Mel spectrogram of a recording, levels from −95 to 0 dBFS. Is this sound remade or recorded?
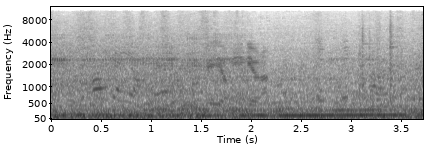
recorded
